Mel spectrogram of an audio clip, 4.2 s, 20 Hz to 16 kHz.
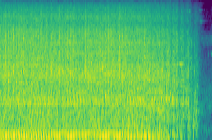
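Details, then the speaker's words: Craftsman LT1000 hydro lawn tractor, second rebuilt engine, after new EverStart U1-R 230CCA battery fixed no-start: single cylinder thumps fast and even at steady speed for several seconds, then winds down cleanly at shutoff; normal running. "How about that, huh? Started after that. So it was just a battery. You need a good charge, you know what I mean?"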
